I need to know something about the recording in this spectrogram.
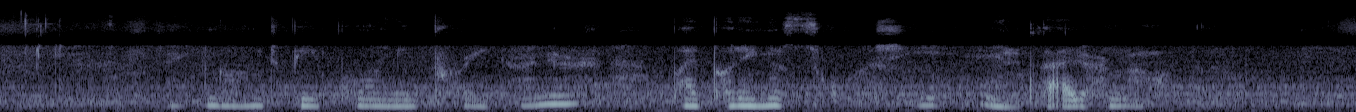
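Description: A young girl whispers softly close by.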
